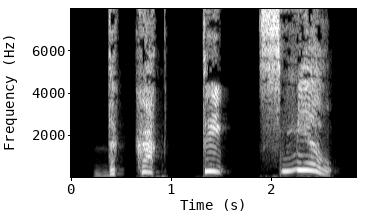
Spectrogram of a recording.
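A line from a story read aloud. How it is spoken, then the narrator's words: Breathless exclamation, woman. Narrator (Russian): прерывисто, будто задыхаясь, воскликнул сначала женский голос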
